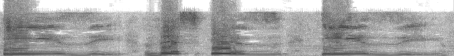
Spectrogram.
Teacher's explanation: Again, the S is like a voiced Z.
